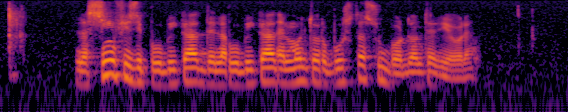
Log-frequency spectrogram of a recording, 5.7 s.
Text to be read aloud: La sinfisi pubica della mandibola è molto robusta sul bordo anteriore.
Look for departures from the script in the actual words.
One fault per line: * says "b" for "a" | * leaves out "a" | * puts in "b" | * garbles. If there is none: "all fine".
* says "pubica" for "mandibola"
